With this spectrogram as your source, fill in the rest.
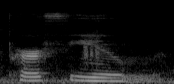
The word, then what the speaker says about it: perfume: consonant e your vowel your first vowel says its name okay its name so you have your first syllable is pur your second syllable is fume put that all together you have perfume perfume okay so we're gonna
